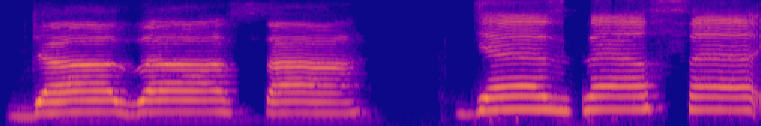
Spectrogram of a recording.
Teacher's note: sa-nya ujung lidahnya ada di ujung gigi seri bagian atas.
